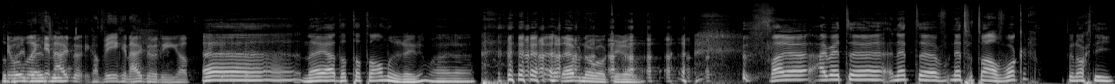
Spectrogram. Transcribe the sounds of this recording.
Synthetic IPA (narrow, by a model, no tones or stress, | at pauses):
d̥ɔddenœtnɪkɑtʋɪːrxeːnœɥtnowdɪŋɣəɦɑtə | neːjadɑtɑtənɑndərərejdənmaːrə | dɦɛbəʋənɔxʋɛlˠəŋkɪːroːvə | maːrəɦɛjʋɛɹtənɛtnɛtfəːtʋaːlˠfʋɑkər | tundɑxti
